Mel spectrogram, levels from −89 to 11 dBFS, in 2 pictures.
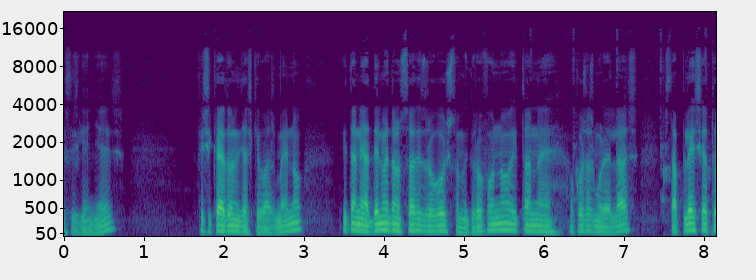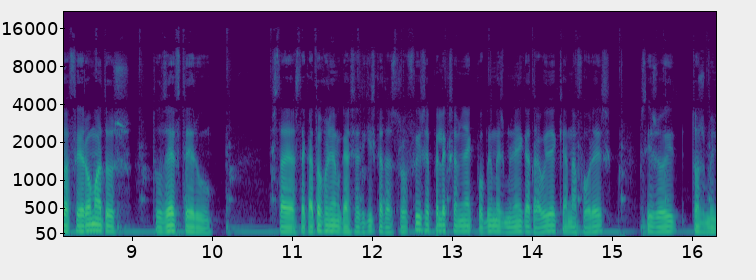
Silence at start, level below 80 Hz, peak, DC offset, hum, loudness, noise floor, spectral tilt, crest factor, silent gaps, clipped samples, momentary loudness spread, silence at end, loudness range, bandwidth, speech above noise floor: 0 s; -42 dBFS; -6 dBFS; under 0.1%; none; -25 LUFS; -68 dBFS; -8.5 dB/octave; 20 dB; none; under 0.1%; 10 LU; 0 s; 4 LU; 11.5 kHz; 43 dB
